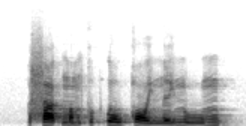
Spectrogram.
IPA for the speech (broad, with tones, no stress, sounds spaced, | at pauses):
s aː˨ k̚ m ɐ˨˩ m k ʊ˨˥ k̚ l o˨˥ w k ɔː˨˩ j n̪ e˨˧ j n̪ uː˨˥ m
